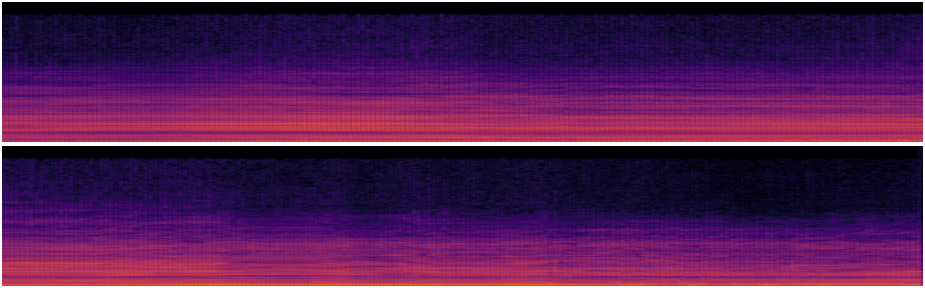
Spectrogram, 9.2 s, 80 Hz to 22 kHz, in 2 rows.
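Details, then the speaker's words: BP Microsystems Silicon Sculptor 3 device programmer just plugged in, with a loud steady high whirr and constant hum that shifts midway: noisy cooling fans; cause suspected, not confirmed. "okay we are plugged in yeah definitely needs fans can you hear"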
